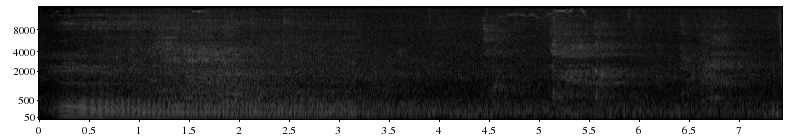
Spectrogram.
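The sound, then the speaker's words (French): A single low, steady closed-mouth hum of a mantra sounds clear for about three seconds, then gives way to soft, breathy background noise. “Pour émettre ce son, votre bouche doit être fermée.”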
